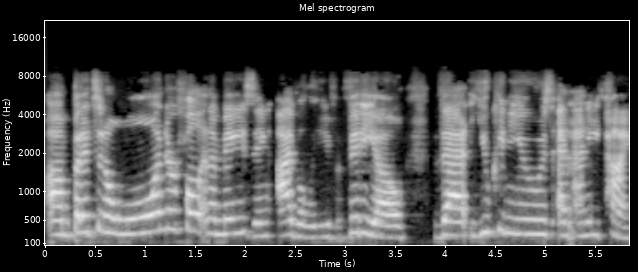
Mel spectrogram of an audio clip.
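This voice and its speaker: A woman's high voice with an animated tone and ordinary pitch variation. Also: moderate pace. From Wisconsin. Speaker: life and divorce coach. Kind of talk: online masterclass.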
